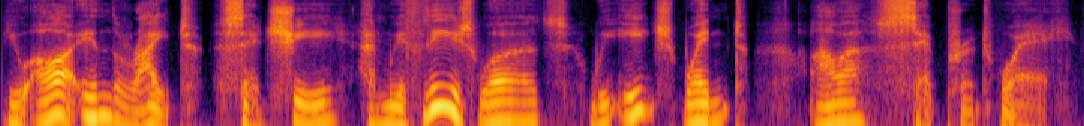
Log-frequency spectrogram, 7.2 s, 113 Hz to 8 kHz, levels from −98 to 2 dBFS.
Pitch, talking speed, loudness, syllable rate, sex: 125 Hz, 140 wpm, -18 LUFS, 3.5 syllables/s, male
